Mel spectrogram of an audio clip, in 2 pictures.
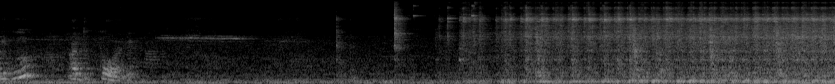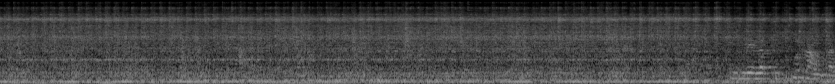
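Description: A sewing machine stitches Punjabi dress pants in a steady, close mechanical whir that runs without a break after a few brief handling clicks at the start.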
